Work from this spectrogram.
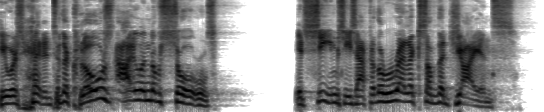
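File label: cinematic voice, Spanish; lineage2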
